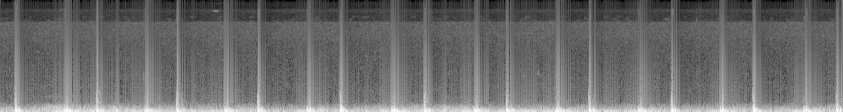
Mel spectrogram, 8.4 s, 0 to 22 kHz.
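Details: Steady, regular, low thumping heartbeat at about 73 beats a minute with a faint hum underneath, recorded quietly with no talking; a normal heartbeat.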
